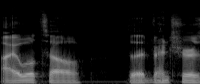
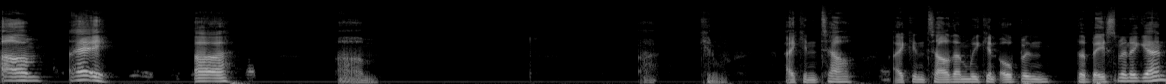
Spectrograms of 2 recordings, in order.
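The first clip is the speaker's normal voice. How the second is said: high-pitched goblinoid voice; 6 semitones higher, 4 dB louder than usual. Voicing Nolan asking to open the basement: Nolan voice. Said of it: "It's Nolan".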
